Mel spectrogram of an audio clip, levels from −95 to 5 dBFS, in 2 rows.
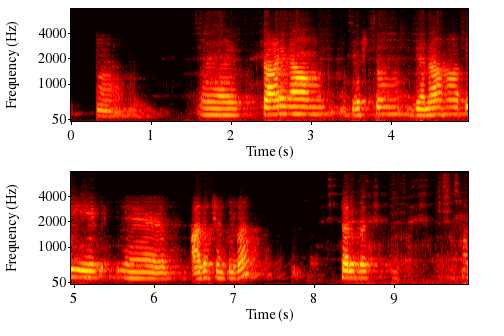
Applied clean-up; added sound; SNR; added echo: neural separator model SepFormer DNS4.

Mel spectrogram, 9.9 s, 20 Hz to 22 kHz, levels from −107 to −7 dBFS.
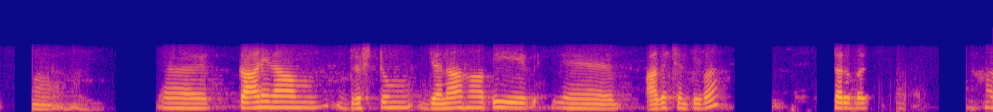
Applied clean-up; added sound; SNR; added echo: none; none; none; none.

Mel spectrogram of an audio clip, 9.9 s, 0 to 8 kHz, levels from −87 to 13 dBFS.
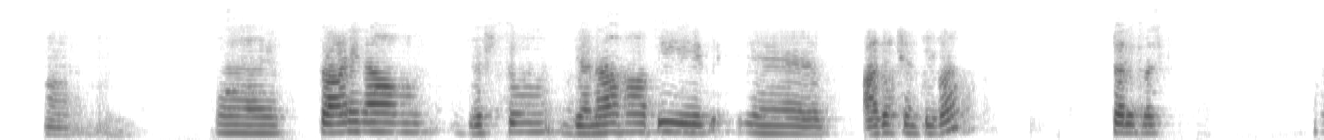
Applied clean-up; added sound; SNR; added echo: neural mask model DeepFilterNet 3.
